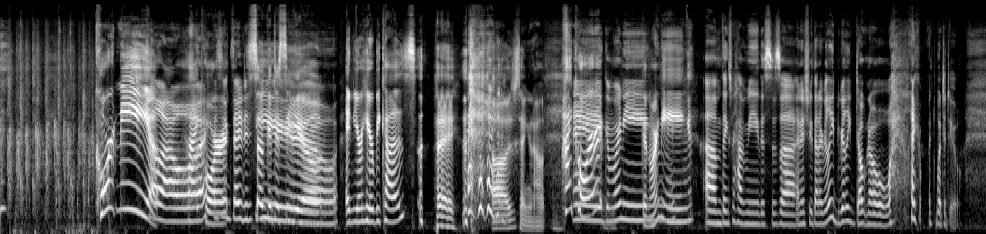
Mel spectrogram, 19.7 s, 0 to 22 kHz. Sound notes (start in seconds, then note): 0.1 crew applauds; 8.8 chuckles; 9.3 laughs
